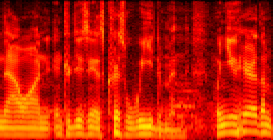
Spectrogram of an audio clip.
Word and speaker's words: Weidman: kid someone would say Weedman my teacher would call me Weedman like no it's Wiman but then I actually found out recently like my name actually might be pronounced W uh Weedman because this whole you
